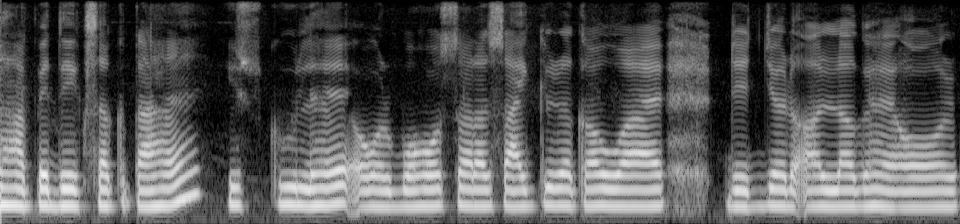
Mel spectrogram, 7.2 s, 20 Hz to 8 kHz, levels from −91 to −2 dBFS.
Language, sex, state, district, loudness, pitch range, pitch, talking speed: Hindi, male, Bihar, West Champaran, -16 LUFS, 175-185 Hz, 180 Hz, 150 wpm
